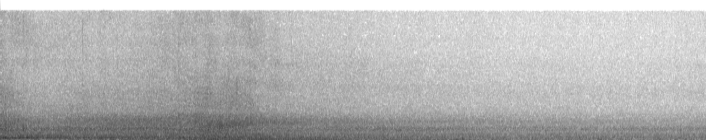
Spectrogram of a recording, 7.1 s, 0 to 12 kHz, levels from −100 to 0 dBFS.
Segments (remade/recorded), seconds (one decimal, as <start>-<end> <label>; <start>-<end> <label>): 0.0-1.5 remade; 1.5-2.0 recorded; 2.0-2.6 remade; 2.6-4.8 recorded; 4.8-6.2 remade; 6.2-7.1 recorded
